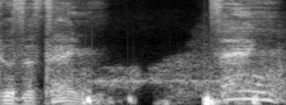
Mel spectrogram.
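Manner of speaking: very quiet, hushed, breathy whisper. Whispering to Fangs to do the thing: whispering in character. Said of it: "I look over to Fangs and I whisper".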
